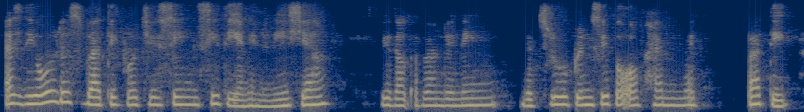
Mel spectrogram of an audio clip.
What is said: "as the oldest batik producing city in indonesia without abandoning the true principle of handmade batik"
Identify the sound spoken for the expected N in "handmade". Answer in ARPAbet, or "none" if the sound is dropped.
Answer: none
